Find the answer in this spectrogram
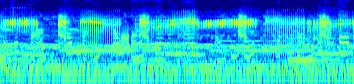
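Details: Night-time Baillon's crake giving repeated rattling trills, each about a second long and introduced by a louder burst, with croaking frogs and humming insects in the background.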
